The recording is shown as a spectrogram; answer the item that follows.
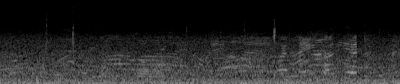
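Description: Several people's voices talking and calling out over a steady low outdoor rumble, with someone saying "yeah" and laughing near the end.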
